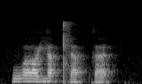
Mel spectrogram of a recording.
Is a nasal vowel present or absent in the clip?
absent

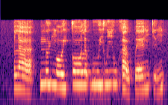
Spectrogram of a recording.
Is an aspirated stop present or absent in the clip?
absent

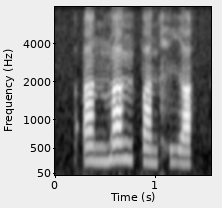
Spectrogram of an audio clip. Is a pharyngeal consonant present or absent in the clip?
absent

